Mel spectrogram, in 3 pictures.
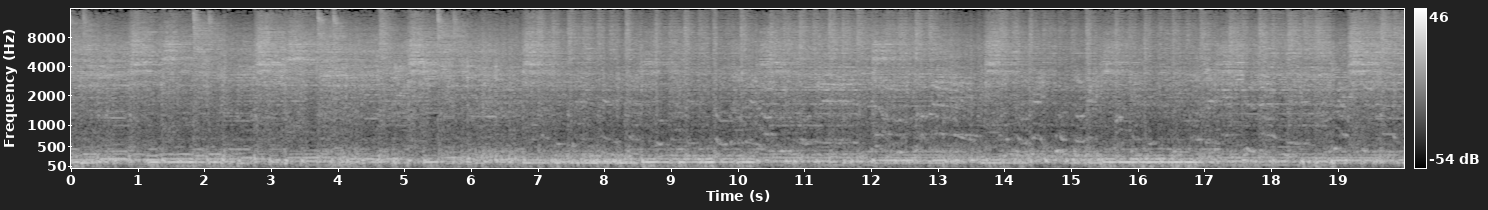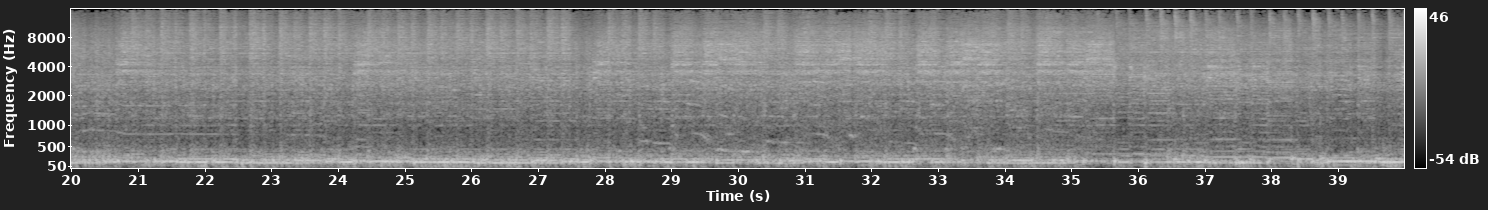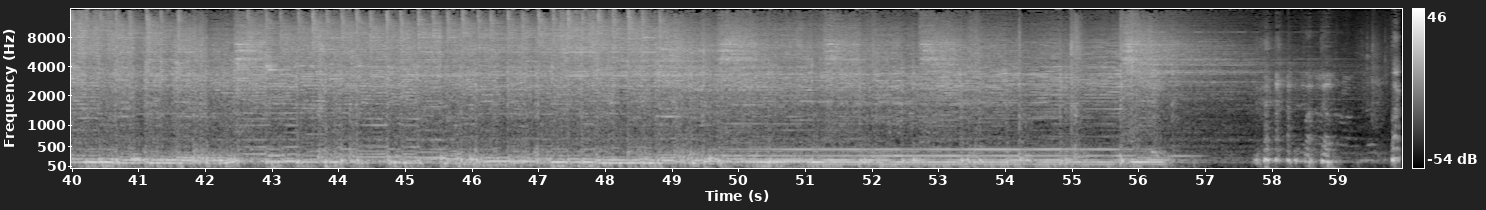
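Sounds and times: punk rock band playing: 0.0 - 59.9.

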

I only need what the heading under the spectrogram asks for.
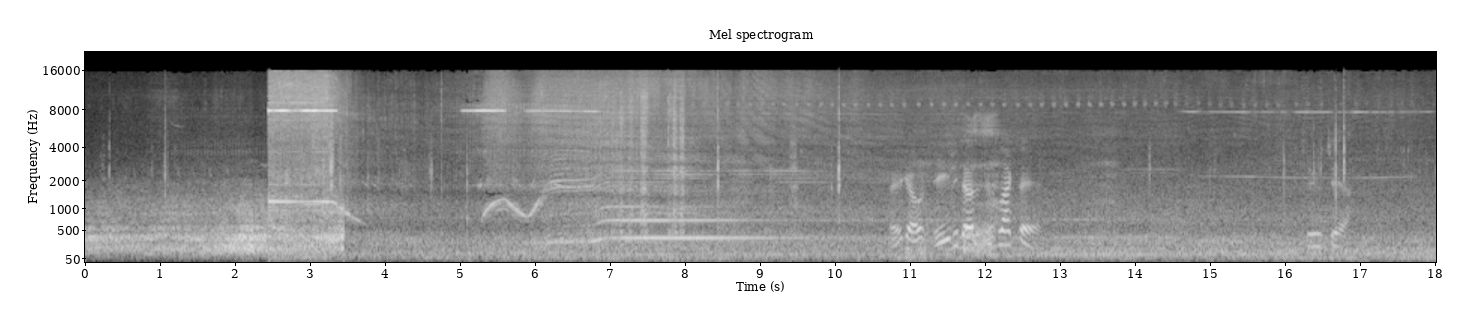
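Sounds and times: low buzz: 2.1 - 18.0
model plane motor whining: 2.4 - 18.0.

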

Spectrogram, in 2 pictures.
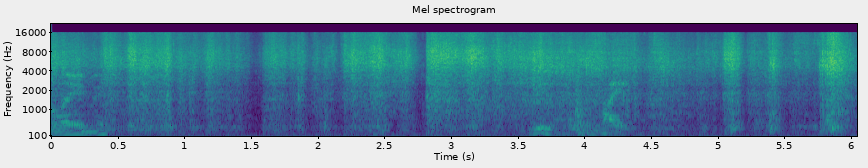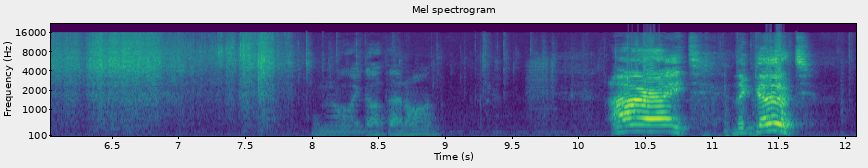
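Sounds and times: packaging wrap crinkling: 0.0 - 9.9.

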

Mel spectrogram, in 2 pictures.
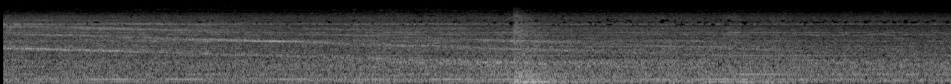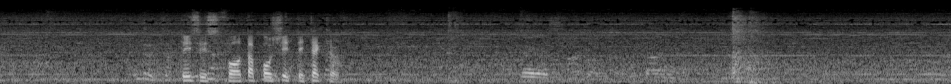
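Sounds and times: faint high whines falling in pitch: 0.0 - 19.0.

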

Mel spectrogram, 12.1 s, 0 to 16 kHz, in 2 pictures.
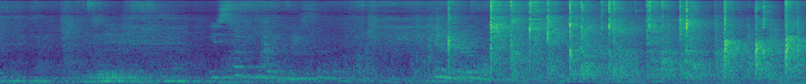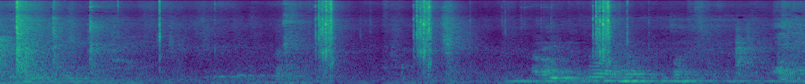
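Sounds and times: group hand clapping: 3.2 - 7.2.

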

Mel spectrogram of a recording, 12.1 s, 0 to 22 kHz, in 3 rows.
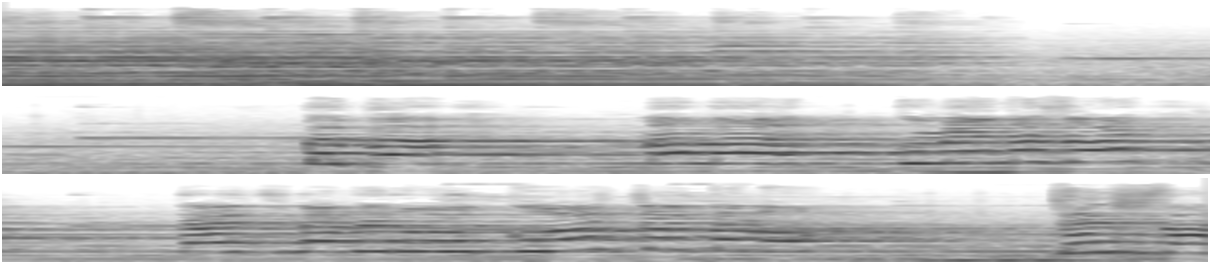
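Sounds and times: soft instrumental accompaniment: 0.0 - 12.0.

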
